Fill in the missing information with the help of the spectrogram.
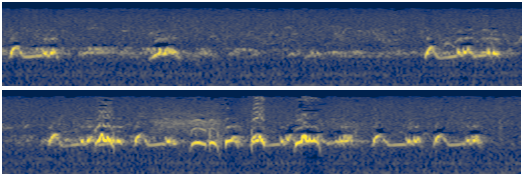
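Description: Bee-eaters giving rolling, liquid trilled calls in quick overlapping bursts, several birds calling together at a fairly high pitch.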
